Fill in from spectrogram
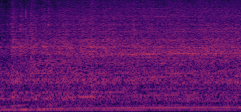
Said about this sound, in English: Let's go. I'm going to blend. Blender!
